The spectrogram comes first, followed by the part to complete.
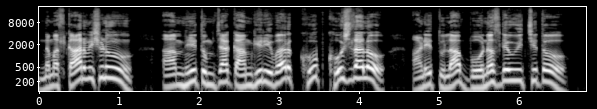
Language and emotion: Marathi, happy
